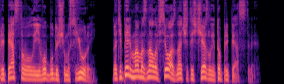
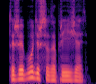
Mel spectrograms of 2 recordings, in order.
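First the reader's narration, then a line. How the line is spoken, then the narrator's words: Quiet question. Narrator (Russian): тихо спросила она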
